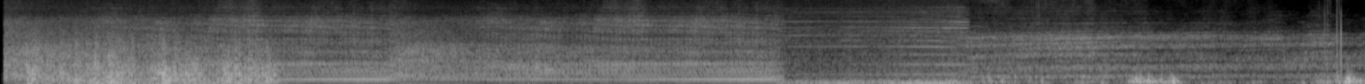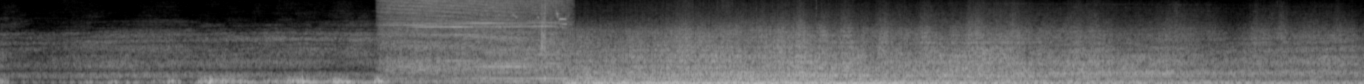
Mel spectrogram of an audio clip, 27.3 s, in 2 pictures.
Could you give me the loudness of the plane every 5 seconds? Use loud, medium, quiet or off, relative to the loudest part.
medium, medium, medium, loud, loud, medium.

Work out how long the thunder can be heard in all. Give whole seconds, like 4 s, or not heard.
3 s.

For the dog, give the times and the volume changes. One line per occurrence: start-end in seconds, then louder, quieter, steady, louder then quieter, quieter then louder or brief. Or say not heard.
not heard.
